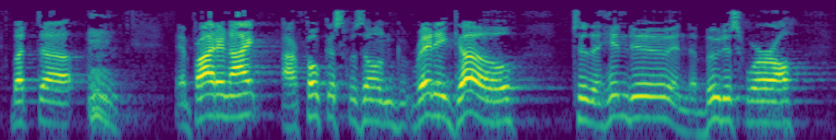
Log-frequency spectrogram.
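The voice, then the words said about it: Southern US accent. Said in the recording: “I come from the southern part of the United States, and I know that we speak differently down there... my accent”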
